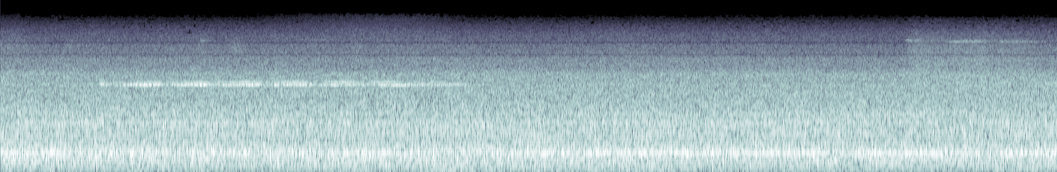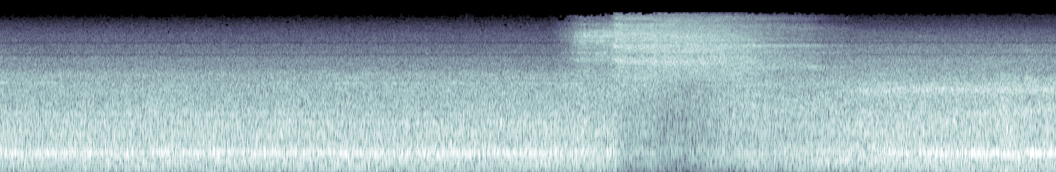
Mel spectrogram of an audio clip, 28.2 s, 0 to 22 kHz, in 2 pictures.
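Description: M8 electric multiple-unit train standing at the platform with a steady hum, a high tone sounding for a few seconds near the start. About 22 seconds in there is a loud hiss of air, and then the train starts off with a high whine.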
